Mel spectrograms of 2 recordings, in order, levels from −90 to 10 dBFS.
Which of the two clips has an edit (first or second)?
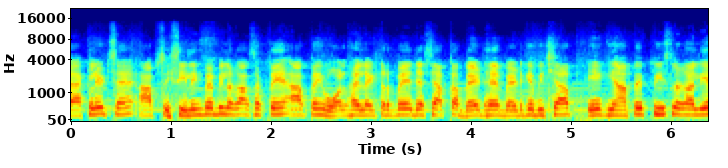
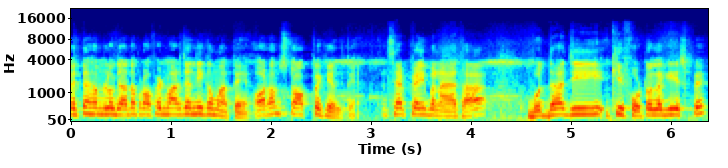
second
